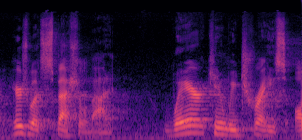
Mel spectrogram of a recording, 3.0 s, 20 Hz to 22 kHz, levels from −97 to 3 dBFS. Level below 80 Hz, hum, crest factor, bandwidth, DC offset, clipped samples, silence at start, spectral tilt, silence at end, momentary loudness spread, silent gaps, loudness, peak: -64 dBFS; none; 22 dB; 16.5 kHz; under 0.1%; under 0.1%; 0 s; -3.5 dB/octave; 0 s; 10 LU; none; -35 LUFS; -14 dBFS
